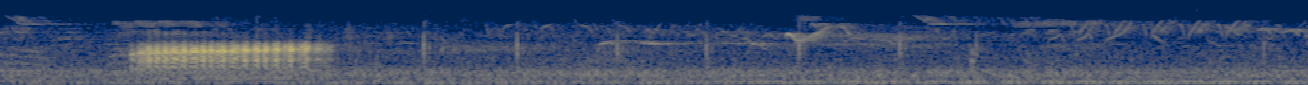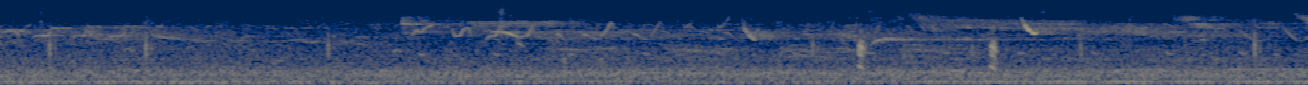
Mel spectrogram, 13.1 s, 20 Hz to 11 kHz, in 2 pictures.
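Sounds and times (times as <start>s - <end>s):
faint high chirps from small birds: 0.0s - 13.0s
great crested grebe giving a loud rasping call: 0.6s - 1.7s.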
